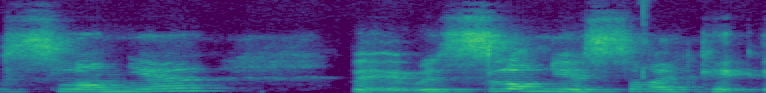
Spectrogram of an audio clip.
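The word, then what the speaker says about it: Sláine: Thinking about mine, I don't know if you've ever heard of a story called Slonya, but it was Slonya's sidekick Uko. You pronounce it properly. Yeah, I still call it Slain.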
